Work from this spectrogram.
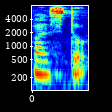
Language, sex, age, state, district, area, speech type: Bodo, female, 30-45, Assam, Kokrajhar, rural, spontaneous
